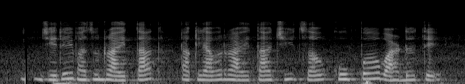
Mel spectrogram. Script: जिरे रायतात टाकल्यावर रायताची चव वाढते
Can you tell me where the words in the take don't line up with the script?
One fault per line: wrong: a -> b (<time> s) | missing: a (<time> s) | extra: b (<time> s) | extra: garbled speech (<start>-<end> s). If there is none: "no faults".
extra: भाजून (0.7 s)
extra: खूप (3.4 s)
